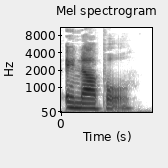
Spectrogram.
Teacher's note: with the N sound joining to the vowel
